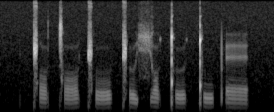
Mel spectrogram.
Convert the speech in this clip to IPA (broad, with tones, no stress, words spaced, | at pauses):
ǁɔ˨˩ǀɔ˩˧ǁoː˩˧ǁʊ˨˩ ɕɔ˨˩ǃʊː˩˧ǃu˩˧pʼɛː˨˩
